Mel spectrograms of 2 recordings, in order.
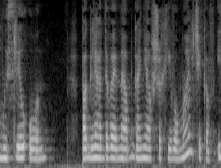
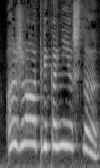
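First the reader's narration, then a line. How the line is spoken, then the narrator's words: Eager boy's shout. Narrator (Russian): бойко выкрикнул всегда нетерпеливый 12-летний Славик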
